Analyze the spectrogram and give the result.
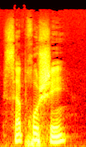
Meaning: to approach, to come close to, to move towards
- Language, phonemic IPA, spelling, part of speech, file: French, /a.pʁɔ.ʃe/, approcher, verb, Fr-approcher.ogg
